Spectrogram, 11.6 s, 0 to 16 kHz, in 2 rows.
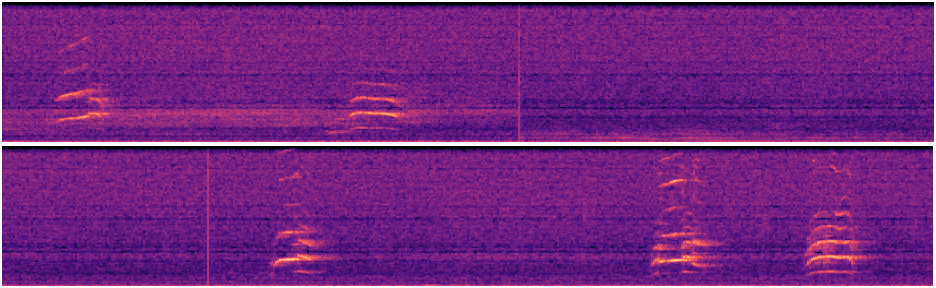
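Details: Calling water rail on 24 December 2021, giving several sharp, curved, squeaky notes singly and in quick pairs, set against constant low-pitched rumbling background noise.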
